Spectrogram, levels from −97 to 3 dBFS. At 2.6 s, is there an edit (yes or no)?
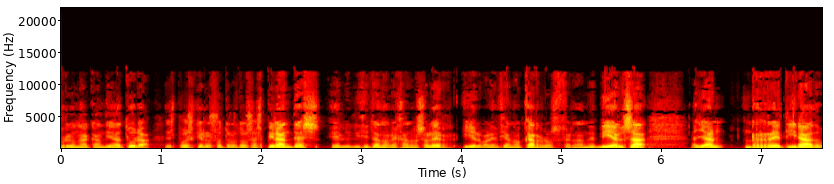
no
